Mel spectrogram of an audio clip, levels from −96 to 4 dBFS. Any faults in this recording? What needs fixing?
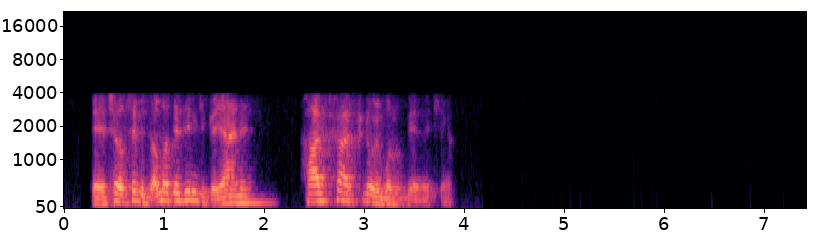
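Tandem speech coding runs through the whole clip. The speech is rough, muffled and warbly, with nothing above 3.8 kHz. The texture points to two low-rate speech coders in series, consistent with an ADPCM stage such as G.726 followed by a narrowband AMR stage near 7.95 kbit/s, with a G.711 link between them. Each decode and re-encode adds its own distortion to the previous one, so the impairment compounds. Prevent it by negotiating a single codec end to end, or by using transcoder-free operation so the speech is coded only once.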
